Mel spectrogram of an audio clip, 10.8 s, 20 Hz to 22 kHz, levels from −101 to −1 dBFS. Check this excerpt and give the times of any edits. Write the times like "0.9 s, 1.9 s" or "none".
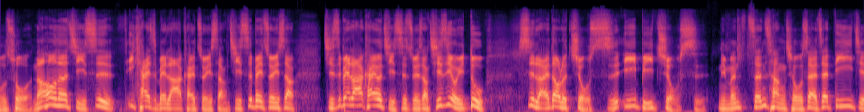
8.9 s

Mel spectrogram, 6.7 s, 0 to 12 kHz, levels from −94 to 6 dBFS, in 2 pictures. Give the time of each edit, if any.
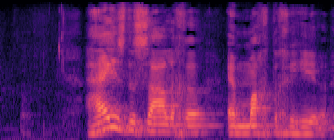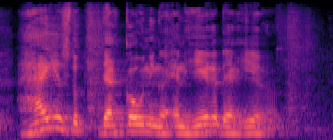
4.2 s

